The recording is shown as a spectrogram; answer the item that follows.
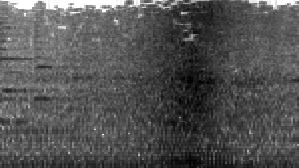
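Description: Motorcycle engine running and swelling to a loud pass-by about a second and a half in, then fading, over background music.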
